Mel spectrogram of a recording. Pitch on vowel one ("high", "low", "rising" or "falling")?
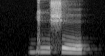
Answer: low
